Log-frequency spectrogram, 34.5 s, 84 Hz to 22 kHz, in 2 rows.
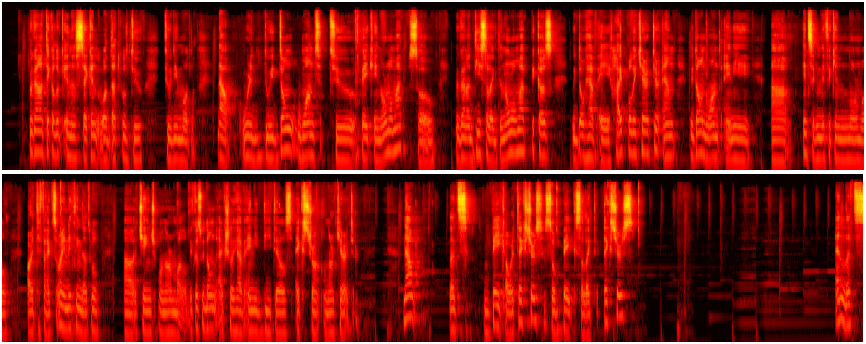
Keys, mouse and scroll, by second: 7.1 click, 13.5-14.6 scroll up 1, 14.6-15.0 scroll up 1, 16.9-17.3 scroll down 1, 17.8 click, 20.8 click, 21.2-22.0 scroll up 1, 22.8-23.2 scroll down 1, 24.2-24.6 scroll down 1, 25.5 scroll up 1, 28.3 click, 29.4 click.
